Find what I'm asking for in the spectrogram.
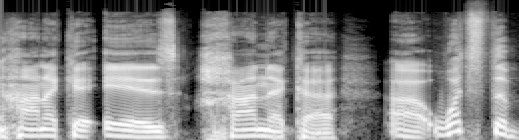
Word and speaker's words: Hanukkah: And a lot of Gentiles have difficulties with ch. So even though it would be it could be spelled with a ch, you'll have people say Hanukkah all the time. I say Hanukkah. – Okay, so there's a little guttural there.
